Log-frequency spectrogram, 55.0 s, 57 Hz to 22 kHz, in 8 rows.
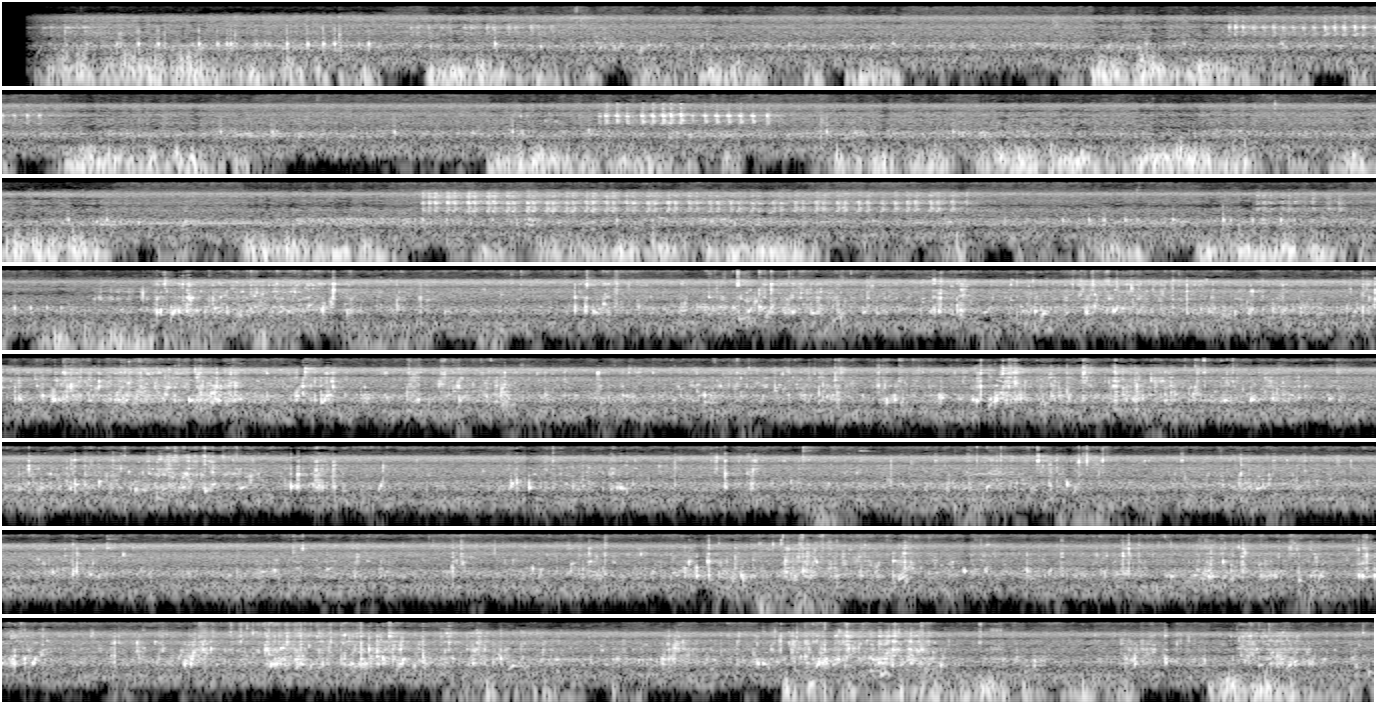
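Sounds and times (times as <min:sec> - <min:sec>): seawater splashing over rocks: 0:19.2 - 0:54.9.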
